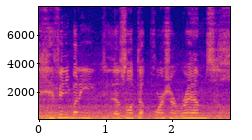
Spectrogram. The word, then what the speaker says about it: Porsche: Porsche. Porsche. Gotta say it right.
